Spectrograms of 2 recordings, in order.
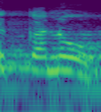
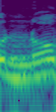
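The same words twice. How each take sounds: First: "कनो" with the K sounded; wrong reading. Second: "नो" starting straight on n; correct reading. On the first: Teacher showing students the wrong "कनो", K pronounced. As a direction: say know as "कनो", ka before the n. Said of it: "कनो नहीं पढ़ेंगे". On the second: Teacher correcting students, "नो" with silent K. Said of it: "इसको नो पढ़ेंगे". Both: Shown as a demonstration.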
